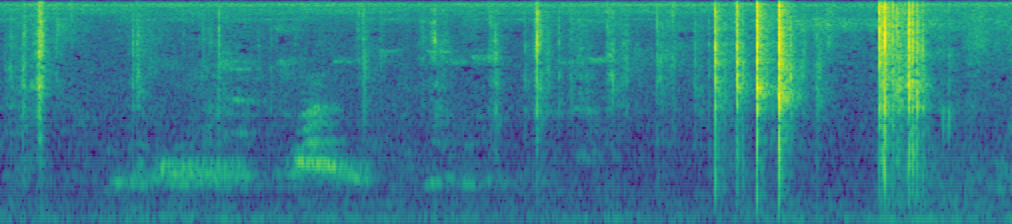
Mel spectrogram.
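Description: A small plastic toy being handled: light plastic clicks and taps, a quick run of about four sharp clicks about five and a half seconds in, then a short burst of crinkling near the end.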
